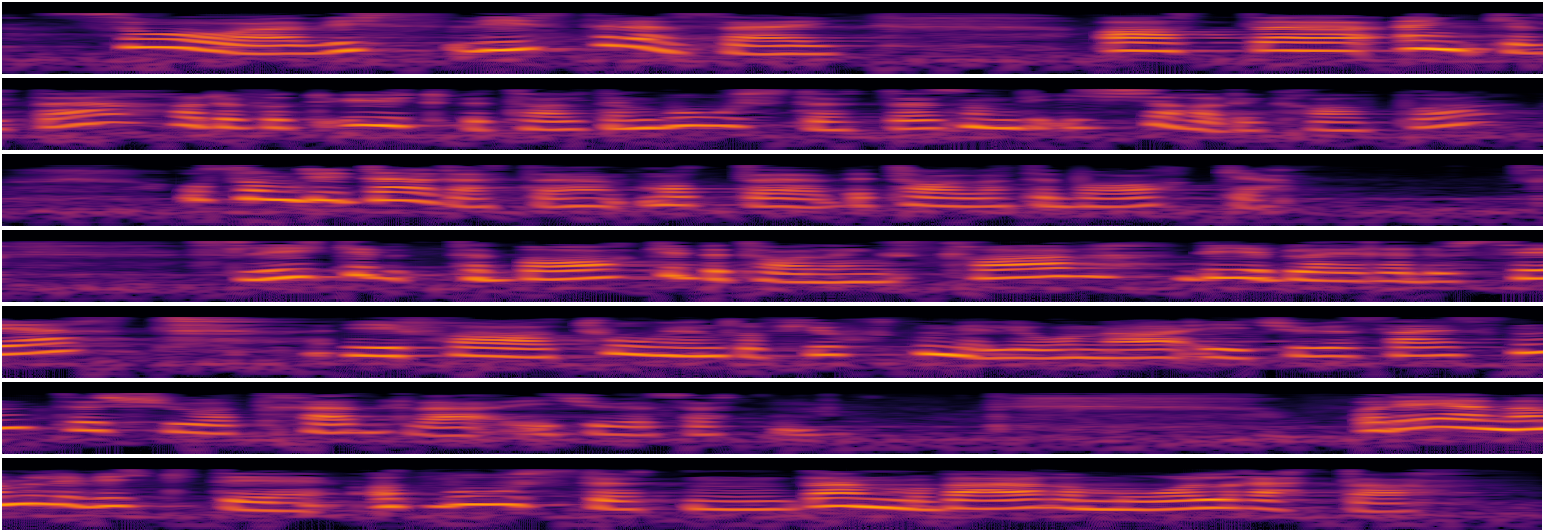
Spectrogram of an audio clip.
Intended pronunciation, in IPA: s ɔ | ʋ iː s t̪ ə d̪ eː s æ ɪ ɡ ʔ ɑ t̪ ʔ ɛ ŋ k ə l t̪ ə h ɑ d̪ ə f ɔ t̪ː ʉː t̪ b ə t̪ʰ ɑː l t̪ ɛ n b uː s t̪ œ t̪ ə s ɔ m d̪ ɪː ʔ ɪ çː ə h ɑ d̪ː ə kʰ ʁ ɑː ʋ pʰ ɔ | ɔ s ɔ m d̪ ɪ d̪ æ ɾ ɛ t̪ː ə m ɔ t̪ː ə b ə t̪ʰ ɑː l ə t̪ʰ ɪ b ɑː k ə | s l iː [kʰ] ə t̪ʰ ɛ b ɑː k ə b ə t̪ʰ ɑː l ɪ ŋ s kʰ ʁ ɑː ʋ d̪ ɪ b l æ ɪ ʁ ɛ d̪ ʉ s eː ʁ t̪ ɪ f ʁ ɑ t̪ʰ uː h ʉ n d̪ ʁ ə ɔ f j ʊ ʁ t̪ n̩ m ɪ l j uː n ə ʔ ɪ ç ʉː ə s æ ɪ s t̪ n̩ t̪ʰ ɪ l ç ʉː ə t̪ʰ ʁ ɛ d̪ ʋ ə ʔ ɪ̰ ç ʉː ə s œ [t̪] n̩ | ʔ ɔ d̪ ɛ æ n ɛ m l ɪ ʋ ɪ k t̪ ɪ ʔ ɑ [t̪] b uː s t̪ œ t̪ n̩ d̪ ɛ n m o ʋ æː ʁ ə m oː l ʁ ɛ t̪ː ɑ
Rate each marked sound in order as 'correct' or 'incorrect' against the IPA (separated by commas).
incorrect, correct, correct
